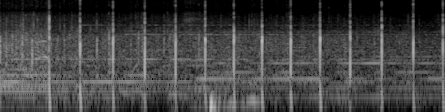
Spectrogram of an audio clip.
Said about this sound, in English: Come on, can we give God a round of applause tonight?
